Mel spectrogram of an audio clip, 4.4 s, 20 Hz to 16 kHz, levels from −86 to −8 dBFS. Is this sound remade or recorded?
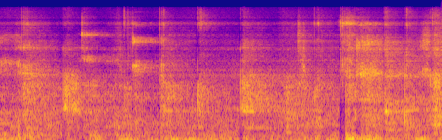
remade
